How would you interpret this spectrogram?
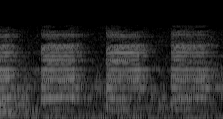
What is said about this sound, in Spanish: la alarma, eso no.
